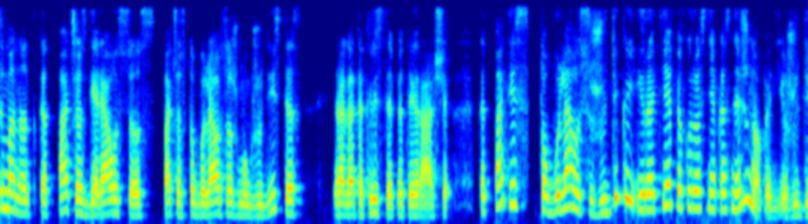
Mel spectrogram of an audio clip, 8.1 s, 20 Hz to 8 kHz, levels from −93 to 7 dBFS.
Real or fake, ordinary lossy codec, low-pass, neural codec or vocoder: real; MP3, 64 kbps; 7.2 kHz; none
